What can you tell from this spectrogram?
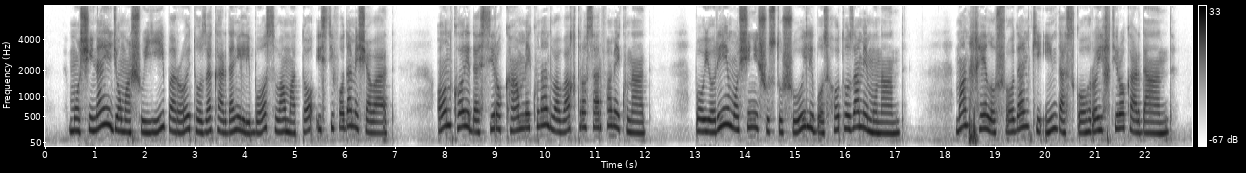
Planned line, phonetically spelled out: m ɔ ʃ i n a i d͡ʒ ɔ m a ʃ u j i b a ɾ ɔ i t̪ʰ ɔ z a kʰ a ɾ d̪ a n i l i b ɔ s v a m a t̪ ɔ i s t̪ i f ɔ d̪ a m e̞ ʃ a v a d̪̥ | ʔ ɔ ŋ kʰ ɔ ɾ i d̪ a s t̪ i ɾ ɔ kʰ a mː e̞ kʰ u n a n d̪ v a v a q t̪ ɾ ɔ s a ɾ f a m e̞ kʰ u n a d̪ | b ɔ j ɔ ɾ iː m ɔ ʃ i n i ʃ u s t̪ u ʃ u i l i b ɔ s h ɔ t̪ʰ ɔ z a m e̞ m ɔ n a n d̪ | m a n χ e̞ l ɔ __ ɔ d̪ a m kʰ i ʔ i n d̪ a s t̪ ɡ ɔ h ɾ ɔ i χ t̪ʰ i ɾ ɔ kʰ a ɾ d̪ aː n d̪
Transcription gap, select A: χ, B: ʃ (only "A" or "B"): B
